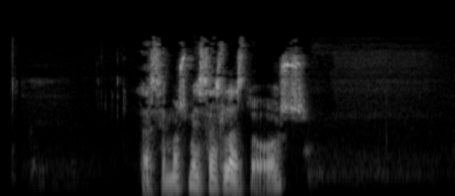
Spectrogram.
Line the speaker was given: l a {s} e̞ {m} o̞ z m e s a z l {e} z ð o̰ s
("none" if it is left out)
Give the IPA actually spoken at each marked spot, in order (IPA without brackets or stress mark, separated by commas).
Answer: s, m, a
